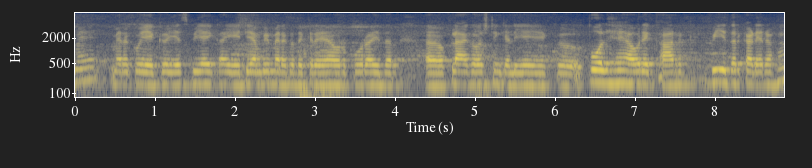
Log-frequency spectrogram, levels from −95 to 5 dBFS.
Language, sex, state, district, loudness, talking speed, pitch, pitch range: Hindi, male, Maharashtra, Dhule, -17 LUFS, 210 wpm, 160 Hz, 155-165 Hz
